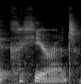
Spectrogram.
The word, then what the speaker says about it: coherent: I mean, I don't want to say coherent, right? It can't be a reduced schwa, but I definitely don't say coherent. That's going to be too long and overpronounced. Coherent.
